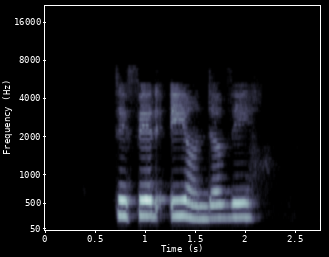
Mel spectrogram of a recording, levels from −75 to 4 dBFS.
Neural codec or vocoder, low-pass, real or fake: codec, 24 kHz, 0.5 kbps, DualCodec; 7.2 kHz; fake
